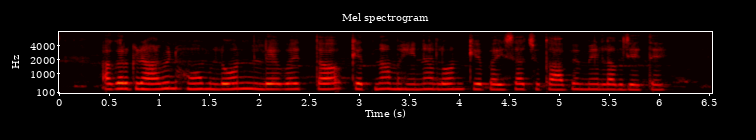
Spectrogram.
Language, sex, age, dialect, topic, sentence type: Magahi, female, 18-24, Central/Standard, banking, question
